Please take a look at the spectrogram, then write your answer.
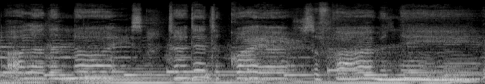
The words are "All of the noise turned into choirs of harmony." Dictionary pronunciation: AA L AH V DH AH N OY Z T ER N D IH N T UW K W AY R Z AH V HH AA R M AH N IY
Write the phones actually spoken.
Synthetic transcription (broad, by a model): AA L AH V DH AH N OY Z T ER N D IH N T UW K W AY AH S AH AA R M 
